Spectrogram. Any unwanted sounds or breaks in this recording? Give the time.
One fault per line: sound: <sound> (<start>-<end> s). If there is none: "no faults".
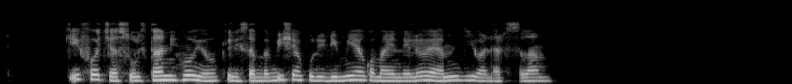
no faults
